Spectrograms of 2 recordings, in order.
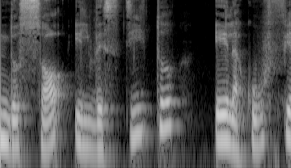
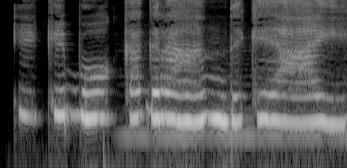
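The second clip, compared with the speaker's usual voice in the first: faint whisper, higher pitch; 11 semitones higher than usual. The little girl speaks to the wolf in the bed, faint whisper. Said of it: "bisbigliò la bambina con voce flebile".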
